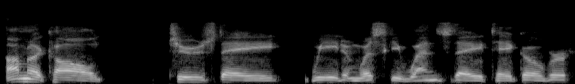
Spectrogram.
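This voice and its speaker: Male guest, deep and very slow, halting; dull dry remote audio. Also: little pitch movement, dry recording. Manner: slow, halting, lots of uhs. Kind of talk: casual chat.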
